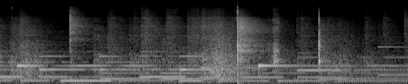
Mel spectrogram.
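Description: Background music of soft, sustained melodic notes, with a few light taps heard over it about two-thirds of the way through.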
